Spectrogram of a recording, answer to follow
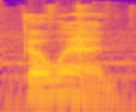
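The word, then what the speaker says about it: ご縁: are considered fortunate as the pronunciation of the coin's name Goen has the same sound as the term for luck if there is a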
